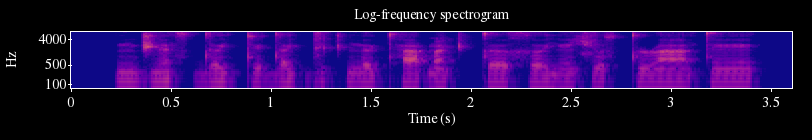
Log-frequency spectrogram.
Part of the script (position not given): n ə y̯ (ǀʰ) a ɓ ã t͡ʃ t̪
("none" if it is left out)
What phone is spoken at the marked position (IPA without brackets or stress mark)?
t̪ʰ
